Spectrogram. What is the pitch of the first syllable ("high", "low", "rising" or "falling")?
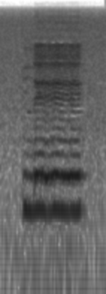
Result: high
